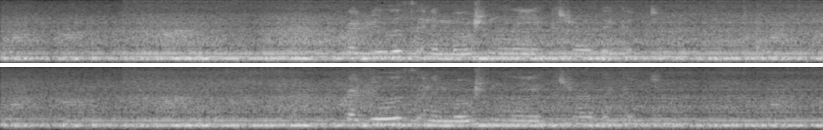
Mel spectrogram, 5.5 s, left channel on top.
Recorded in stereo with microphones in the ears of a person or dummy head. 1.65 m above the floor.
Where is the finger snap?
I don't hear a finger snap.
